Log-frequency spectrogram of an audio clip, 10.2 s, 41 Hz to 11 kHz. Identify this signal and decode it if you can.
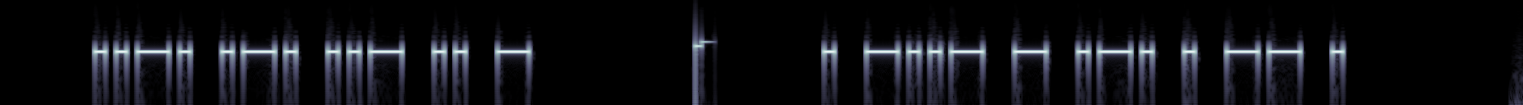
Morse code, heard as a keyed tone, about 17 wpm, 700 Hz. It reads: FRUIT EXTREME
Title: Sentences from Top 1300 Words - New Word Drill - 17wpm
